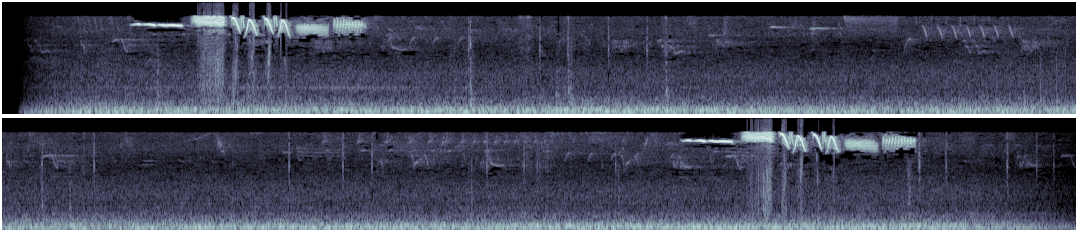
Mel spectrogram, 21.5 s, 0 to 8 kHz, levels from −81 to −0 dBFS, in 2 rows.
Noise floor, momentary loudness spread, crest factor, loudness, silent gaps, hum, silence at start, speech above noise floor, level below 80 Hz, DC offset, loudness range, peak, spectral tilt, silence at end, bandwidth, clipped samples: -39 dBFS; 28 LU; 16 dB; -7 LUFS; none; none; 0.35 s; 30 dB; -30 dBFS; under 0.1%; 25 LU; 0 dBFS; -3 dB/octave; 0.35 s; 8 kHz; 0.2%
